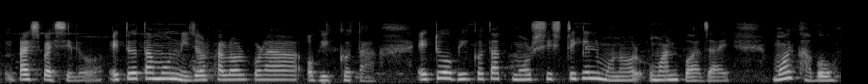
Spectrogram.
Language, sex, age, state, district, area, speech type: Assamese, female, 30-45, Assam, Goalpara, urban, spontaneous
